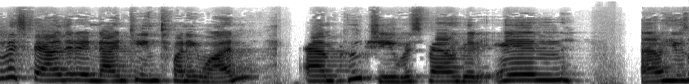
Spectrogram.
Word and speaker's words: Pucci: How about Pucci? No. Is that a dog? No. Emilio Pucci. It's definitely not. It's spelled like Gucci, but with a P.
